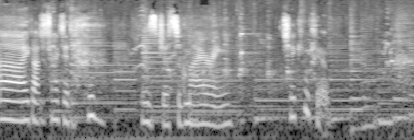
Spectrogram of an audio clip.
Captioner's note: chuckles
